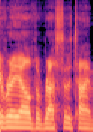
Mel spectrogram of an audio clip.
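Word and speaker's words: Raël: say Rael just say Ryel the rest of the time. As long as it's consistent it doesn't matter. I feel like Ryel is how you say his name, but you say real Rael.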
